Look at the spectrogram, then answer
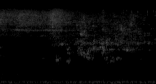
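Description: Beef broth poured into a cooking pot, a steady, close liquid splashing and trickling that runs unbroken for under two seconds with no voices.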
